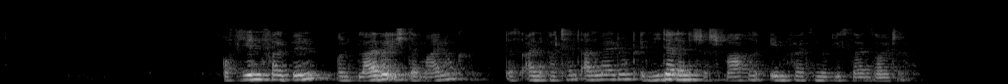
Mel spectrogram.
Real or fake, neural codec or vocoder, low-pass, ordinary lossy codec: fake; vocoder, 22.05 kHz, 80 mel bands, WaveNeXt; 5.4 kHz; none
